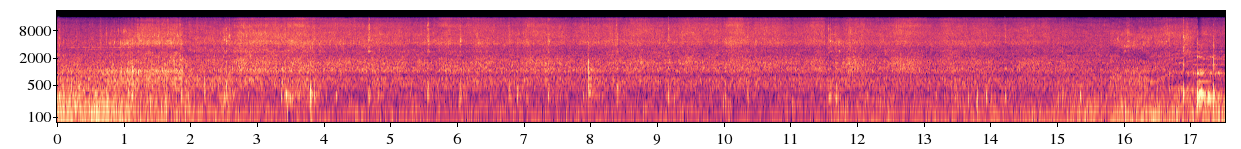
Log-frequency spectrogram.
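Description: Chopped tomatoes frying in hot oil with onions and whole spices in a kadai, a steady sizzle that gets louder about a second in as the tomatoes land in the oil. A metal spatula scrapes and stirs against the pan.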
